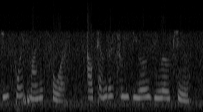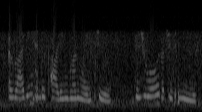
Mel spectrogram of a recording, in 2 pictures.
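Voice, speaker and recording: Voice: mid-range voice, fairly even intonation, normal speed. Automated airport weather broadcast voice on radio. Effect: automated airport weather broadcast over the radio. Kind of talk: flat recorded readout of weather and runway data. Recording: muffled radio broadcast with loud hiss.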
